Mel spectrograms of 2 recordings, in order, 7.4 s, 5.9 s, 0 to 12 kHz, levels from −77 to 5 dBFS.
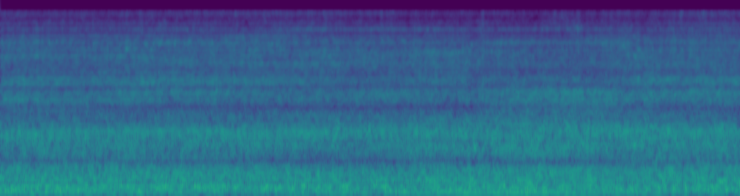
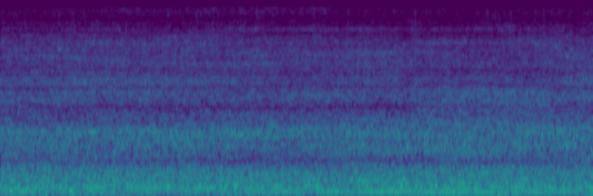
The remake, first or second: first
